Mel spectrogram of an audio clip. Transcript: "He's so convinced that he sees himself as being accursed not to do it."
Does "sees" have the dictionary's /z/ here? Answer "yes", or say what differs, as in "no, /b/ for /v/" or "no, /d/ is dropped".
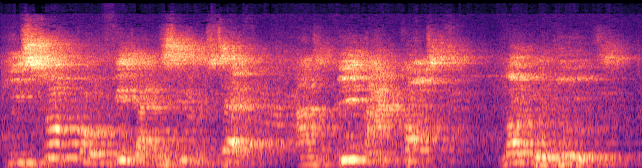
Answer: no, /z/ is dropped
